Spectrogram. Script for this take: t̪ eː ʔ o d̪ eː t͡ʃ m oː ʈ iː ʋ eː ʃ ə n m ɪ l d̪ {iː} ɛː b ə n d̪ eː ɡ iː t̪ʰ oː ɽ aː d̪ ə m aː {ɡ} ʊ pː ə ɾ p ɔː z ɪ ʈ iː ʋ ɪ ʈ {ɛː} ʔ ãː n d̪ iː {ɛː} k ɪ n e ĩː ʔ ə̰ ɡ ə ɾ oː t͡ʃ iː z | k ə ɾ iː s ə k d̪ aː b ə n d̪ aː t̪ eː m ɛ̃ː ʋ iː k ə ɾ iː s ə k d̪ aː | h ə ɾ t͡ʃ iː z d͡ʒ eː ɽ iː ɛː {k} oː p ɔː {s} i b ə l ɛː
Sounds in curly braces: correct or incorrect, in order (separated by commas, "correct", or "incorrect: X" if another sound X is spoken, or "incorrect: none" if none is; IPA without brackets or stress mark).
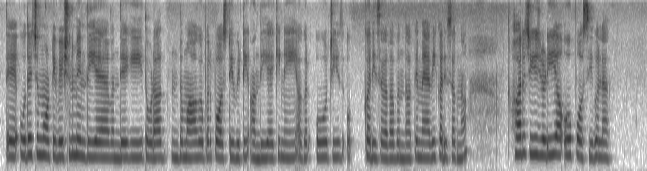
correct, correct, incorrect: iː, correct, incorrect: ʔ, correct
